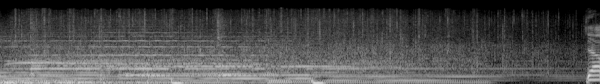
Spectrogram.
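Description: Closing chord of a bolero band accompaniment, held and dying away over about five seconds, with audience applause underneath.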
